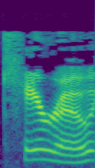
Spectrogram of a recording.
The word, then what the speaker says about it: Cairo: He said, to hear you mention that the Sultana stopped in Cairo, and he says the locals pronounce it Cairo, Illinois, was interesting.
